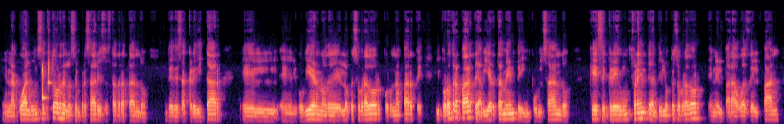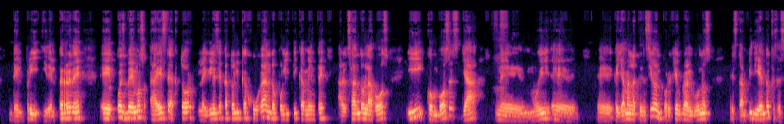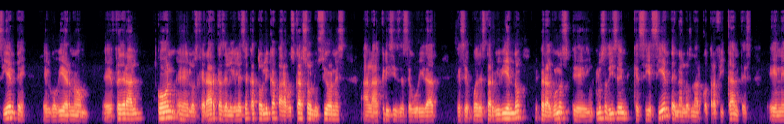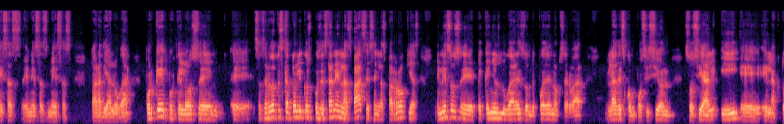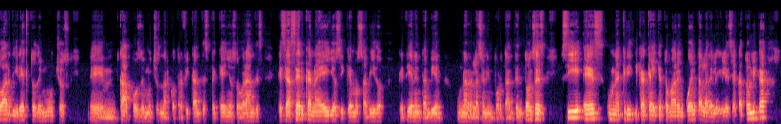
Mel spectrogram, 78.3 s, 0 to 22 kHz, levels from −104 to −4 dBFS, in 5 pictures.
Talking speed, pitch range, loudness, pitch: 150 wpm, 95-130 Hz, -24 LUFS, 115 Hz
